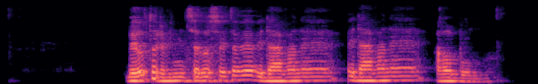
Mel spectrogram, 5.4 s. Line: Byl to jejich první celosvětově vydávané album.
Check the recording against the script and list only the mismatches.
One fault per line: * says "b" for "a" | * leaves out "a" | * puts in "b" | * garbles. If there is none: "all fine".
* leaves out "jejich"
* puts in "vydávané"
